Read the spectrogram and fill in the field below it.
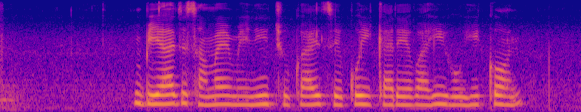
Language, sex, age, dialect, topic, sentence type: Chhattisgarhi, female, 18-24, Northern/Bhandar, banking, question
